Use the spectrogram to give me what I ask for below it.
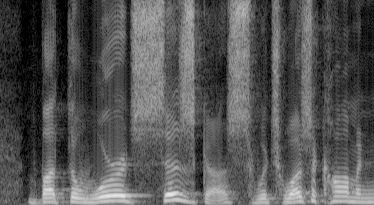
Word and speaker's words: Syzygus: you'll see that it's an almost impossible to pronounce in English first name. S-Y-Z-G-U-S, Syzygus. Again, not a very common one in our culture, right? But the word Syzygus, which was a common name, literally means yoke fellow.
